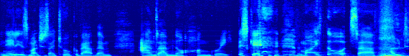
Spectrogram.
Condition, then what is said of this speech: Tourette syndrome. How do you explain to people why these words come out of your mouth involuntarily?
